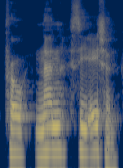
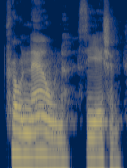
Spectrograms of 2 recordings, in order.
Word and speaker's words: pronunciation: start with this word pro none see asian not pronoun see asian it is not a pronoun a pronoun is i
